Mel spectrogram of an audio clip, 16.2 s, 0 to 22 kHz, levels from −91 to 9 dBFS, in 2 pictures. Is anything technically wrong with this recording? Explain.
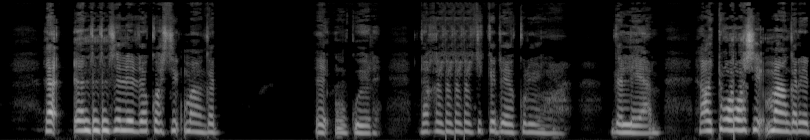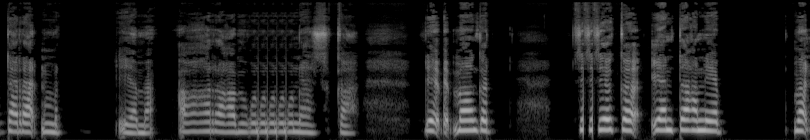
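Yes. A repeated buffer stutters the speech at 0.93 to 1.12 s, 4.46 to 4.74 s, 7.34 to 7.43 s, 9.10 to 9.20 s, 10.68 to 11.05 s, 12.54 to 12.63 s and 13.93 to 14.12 s. Fresh audio arrived late, so the last 93 ms block replayed one to four extra times, with hard joins. The block length fits a 4096-sample buffer.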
